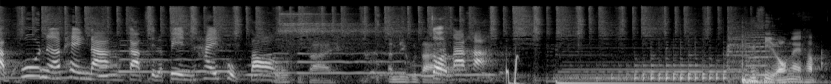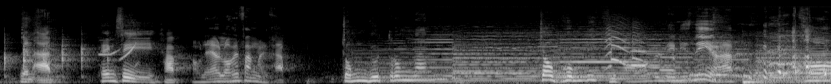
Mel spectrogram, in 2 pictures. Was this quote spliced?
yes; 2 cuts; at 5.4 s, 7.5 s

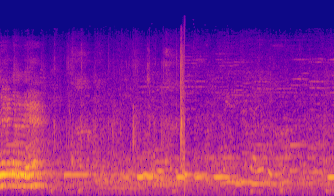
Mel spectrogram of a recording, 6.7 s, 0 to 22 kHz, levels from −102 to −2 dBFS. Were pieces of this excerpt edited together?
yes; 1 cut; at 3.7 s

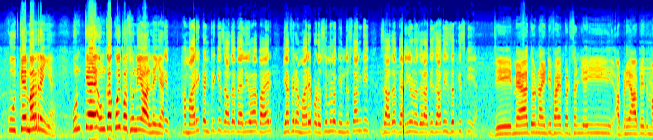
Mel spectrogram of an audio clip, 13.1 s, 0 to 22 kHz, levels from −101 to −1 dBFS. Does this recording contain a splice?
yes; 1 cut; at 3.4 s

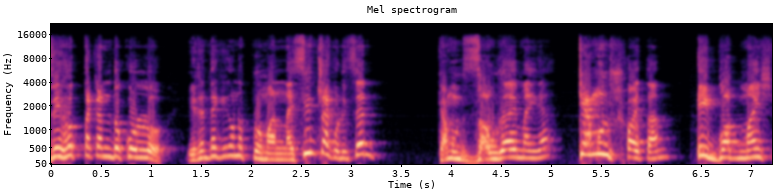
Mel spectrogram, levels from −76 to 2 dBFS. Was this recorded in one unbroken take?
no; 2 cuts; at 5.1 s, 6.2 s

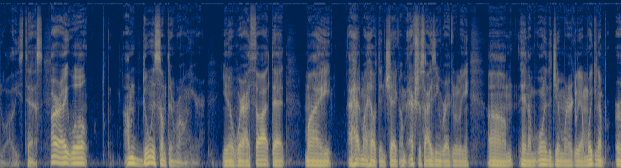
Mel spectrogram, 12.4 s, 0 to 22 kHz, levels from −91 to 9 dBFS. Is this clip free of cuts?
no; 1 cut; at 0.9 s

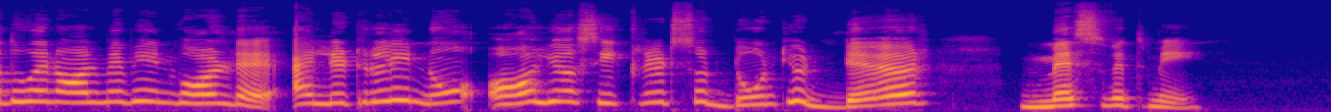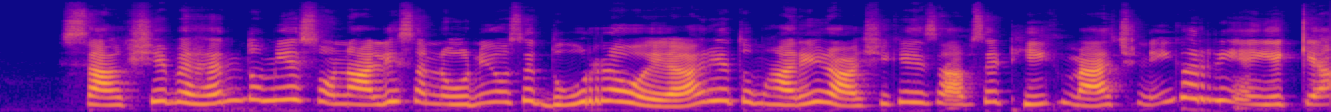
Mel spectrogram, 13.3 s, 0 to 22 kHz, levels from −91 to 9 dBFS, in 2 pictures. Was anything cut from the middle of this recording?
no; 0 cuts

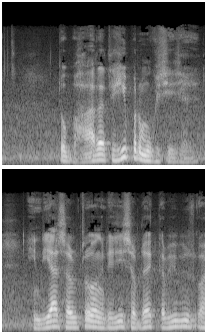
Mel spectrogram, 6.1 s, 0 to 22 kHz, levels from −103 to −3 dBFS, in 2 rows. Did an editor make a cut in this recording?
no; 0 cuts

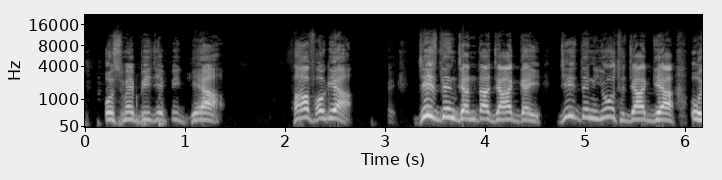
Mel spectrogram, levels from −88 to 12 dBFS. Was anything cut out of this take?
yes; 1 cut; at 3.1 s

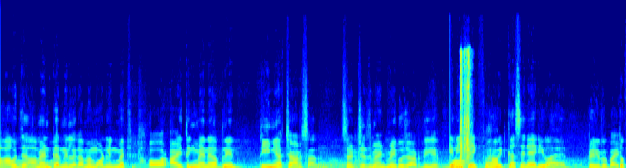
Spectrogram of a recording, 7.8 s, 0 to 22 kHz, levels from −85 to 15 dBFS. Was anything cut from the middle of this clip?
yes; 1 cut; at 5.6 s

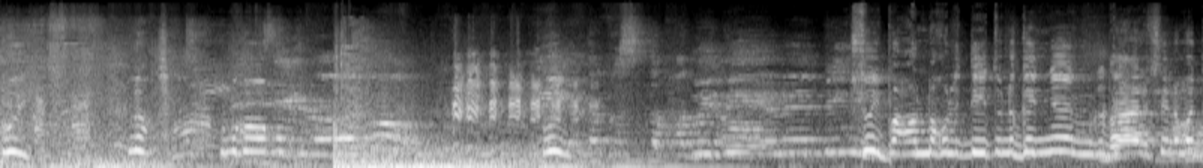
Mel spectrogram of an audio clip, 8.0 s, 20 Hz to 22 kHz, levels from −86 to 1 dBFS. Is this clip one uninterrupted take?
yes; 0 cuts

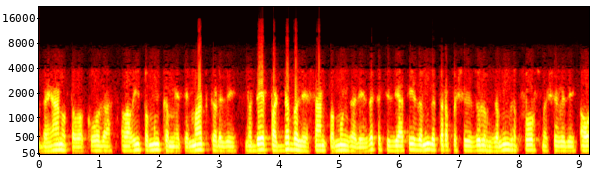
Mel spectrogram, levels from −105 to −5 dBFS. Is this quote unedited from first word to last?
yes; 0 cuts

